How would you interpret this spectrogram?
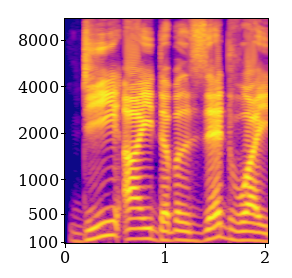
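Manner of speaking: slow letter-by-letter spelling; spelling aloud for learners; spelled out. Shown as a demonstration. Spelling out the word.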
